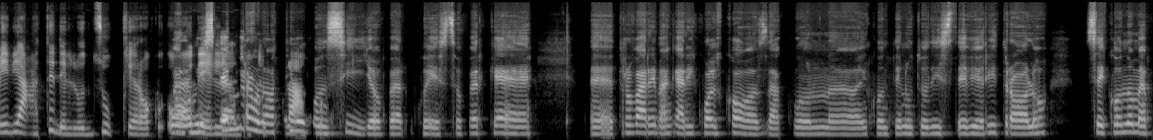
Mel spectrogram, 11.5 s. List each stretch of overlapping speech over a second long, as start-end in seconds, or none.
1.7-3.3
